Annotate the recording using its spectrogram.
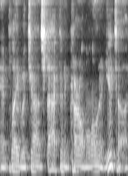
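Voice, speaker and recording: In an American accent, the speaker's dark, mellow, somewhat breathy voice moves at a fairly quick pace with very wide pitch swings. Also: man. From Iowa, US Midwest. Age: 60s. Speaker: sports radio broadcaster. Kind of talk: interview. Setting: video call from home office studio. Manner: hesitant fillers.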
